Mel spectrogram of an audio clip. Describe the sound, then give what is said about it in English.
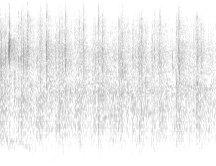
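An audience applauds the eight finalists of a competition steadily, a dense patter of many hands clapping at once that holds an even level for the whole few seconds, with no voices over it. “Give a nice round of applause to the eight finalists.”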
